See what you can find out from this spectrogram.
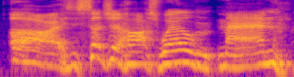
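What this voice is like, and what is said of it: Put-on accent, sounds Scottish pirate. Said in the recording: “Say it in the Seattle 1990s accent... Just get into my Kurt Cobain... Why is he Scottish?... Why is he a pirate?... An Irish pirate.”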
